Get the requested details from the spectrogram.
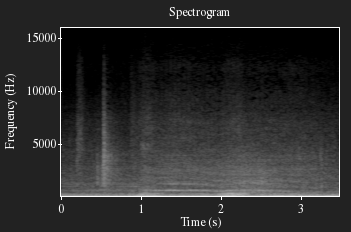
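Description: A car engine revs up briefly.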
